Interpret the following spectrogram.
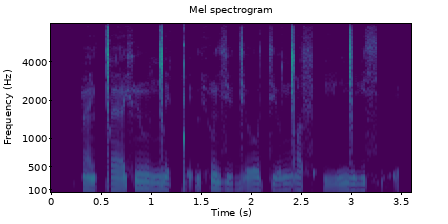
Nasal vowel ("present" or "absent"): present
